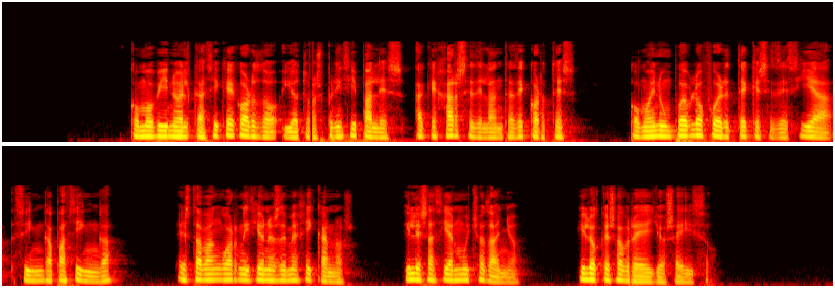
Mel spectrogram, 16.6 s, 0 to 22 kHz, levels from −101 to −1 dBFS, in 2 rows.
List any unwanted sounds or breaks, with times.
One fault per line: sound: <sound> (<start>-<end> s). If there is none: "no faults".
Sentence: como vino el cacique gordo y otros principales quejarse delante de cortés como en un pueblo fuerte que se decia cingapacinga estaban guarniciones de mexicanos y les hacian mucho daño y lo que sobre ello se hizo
sound: dropout (3.1-3.1 s)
